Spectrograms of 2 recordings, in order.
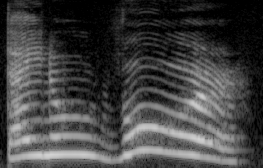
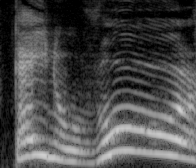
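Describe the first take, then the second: First: Slow, higher, louder gleeful cry; a toddler thrilled by his new toy; stretched-out delighted "Dino Roar"; excited. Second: George calling. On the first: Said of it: "says George excitedly". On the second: George calls his toy. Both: A narrator's reading.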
